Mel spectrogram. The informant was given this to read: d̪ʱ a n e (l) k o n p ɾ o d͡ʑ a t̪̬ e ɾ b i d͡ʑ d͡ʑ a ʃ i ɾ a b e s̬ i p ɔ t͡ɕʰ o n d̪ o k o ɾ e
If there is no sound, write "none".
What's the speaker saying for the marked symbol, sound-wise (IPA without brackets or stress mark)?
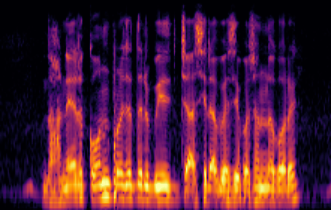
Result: ɾ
